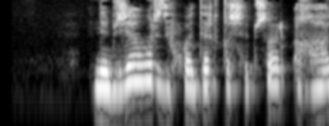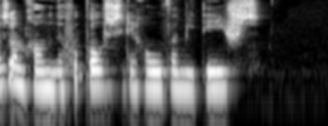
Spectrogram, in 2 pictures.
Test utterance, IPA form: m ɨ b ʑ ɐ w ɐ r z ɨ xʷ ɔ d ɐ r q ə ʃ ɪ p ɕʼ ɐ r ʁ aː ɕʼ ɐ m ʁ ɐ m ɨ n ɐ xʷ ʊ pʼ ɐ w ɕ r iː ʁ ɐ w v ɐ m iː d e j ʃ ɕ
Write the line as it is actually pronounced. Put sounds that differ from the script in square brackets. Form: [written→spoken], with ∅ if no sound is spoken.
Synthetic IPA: [m→n] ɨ b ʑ ɐ w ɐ r z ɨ xʷ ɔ d ɐ r q ə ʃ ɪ p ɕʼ ɐ r ʁ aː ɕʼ ɐ m ʁ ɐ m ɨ n ɐ xʷ ʊ pʼ ɐ w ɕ r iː ʁ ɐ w v ɐ m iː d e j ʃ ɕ

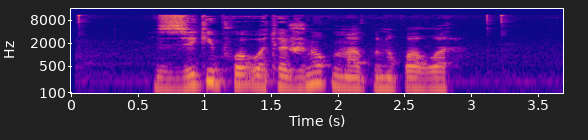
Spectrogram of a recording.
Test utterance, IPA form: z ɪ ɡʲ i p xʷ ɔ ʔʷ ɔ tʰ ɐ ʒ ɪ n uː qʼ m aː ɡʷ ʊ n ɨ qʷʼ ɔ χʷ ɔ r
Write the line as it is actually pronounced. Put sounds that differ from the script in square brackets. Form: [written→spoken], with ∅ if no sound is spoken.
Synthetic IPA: z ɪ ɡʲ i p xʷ ɔ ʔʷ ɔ tʰ ɐ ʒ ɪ n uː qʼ m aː ɡʷ ʊ n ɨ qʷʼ ɔ [χʷ→ʁʷ] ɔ r

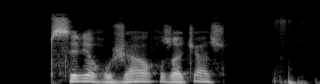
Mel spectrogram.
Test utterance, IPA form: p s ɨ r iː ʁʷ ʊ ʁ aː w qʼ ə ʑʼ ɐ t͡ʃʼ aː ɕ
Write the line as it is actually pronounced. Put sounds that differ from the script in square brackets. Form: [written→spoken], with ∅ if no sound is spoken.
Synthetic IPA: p s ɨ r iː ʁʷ ʊ [ʁ→ʒ] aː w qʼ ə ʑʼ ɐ t͡ʃʼ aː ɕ

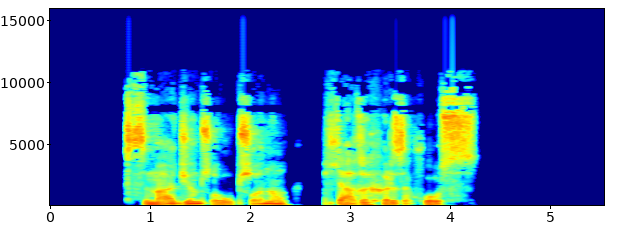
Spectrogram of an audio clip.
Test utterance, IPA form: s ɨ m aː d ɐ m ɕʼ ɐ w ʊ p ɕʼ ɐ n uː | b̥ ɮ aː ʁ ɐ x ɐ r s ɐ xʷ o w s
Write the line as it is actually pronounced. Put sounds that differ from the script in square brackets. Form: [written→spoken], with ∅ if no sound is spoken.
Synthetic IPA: s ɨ m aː [d→d͡ʒ] ɐ m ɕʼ ɐ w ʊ p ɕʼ ɐ n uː | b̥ ɮ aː ʁ ɐ x ɐ r [s→z] ɐ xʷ o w s

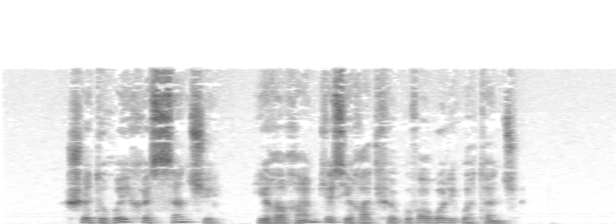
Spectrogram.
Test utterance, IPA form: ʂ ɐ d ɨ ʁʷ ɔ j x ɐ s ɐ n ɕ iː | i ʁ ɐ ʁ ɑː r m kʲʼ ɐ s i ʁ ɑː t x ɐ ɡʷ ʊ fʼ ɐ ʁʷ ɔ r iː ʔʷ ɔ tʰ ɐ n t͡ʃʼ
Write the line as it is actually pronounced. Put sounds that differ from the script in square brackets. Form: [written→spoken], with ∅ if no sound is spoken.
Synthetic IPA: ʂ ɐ d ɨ ʁʷ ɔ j x ɐ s ɐ n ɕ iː | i ʁ ɐ ʁ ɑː [r→∅] m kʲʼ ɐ s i ʁ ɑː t x ɐ ɡʷ ʊ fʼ ɐ ʁʷ ɔ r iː ʔʷ ɔ tʰ ɐ n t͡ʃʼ

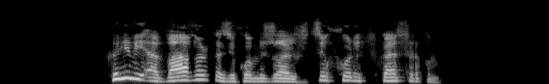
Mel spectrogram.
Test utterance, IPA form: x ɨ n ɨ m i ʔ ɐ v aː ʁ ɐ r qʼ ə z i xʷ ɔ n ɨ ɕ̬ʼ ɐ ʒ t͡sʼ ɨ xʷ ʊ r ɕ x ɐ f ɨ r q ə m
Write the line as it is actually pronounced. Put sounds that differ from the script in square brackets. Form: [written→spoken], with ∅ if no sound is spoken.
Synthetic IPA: x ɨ n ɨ m i ʔ ɐ v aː ʁ ɐ r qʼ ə z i xʷ ɔ [n→m] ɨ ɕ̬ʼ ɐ ʒ t͡sʼ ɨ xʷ ʊ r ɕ x ɐ f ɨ r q ə m

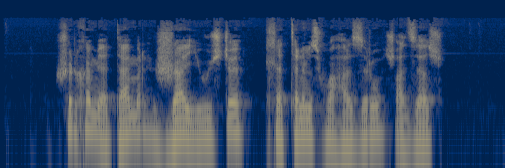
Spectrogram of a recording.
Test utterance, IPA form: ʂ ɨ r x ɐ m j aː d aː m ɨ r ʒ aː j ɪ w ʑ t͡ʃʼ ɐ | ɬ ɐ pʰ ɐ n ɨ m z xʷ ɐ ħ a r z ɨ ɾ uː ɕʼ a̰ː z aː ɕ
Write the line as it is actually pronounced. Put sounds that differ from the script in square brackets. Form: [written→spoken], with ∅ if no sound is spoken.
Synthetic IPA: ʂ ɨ r x ɐ m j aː d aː m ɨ r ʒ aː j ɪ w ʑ t͡ʃʼ ɐ | ɬ ɐ [pʰ→tʰ] ɐ n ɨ m z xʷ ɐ ħ a [r→∅] z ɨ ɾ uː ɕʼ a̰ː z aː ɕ

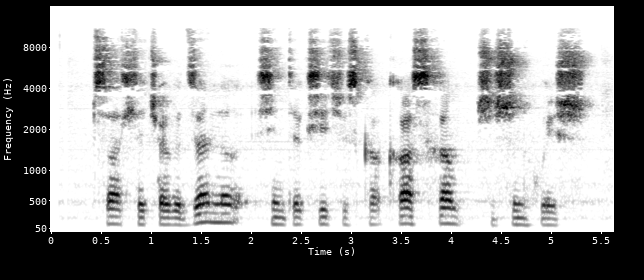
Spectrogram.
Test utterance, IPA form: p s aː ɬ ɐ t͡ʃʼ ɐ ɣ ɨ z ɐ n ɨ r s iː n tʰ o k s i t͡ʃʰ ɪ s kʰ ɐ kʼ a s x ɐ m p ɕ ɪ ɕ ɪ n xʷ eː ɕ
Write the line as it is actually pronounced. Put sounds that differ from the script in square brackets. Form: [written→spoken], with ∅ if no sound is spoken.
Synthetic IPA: p s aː ɬ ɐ t͡ʃʼ ɐ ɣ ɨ [z→d͡z] ɐ n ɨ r s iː n tʰ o k s i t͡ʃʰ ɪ s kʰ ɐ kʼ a s x ɐ m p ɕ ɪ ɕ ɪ n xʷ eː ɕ

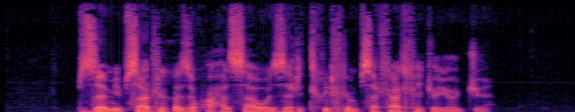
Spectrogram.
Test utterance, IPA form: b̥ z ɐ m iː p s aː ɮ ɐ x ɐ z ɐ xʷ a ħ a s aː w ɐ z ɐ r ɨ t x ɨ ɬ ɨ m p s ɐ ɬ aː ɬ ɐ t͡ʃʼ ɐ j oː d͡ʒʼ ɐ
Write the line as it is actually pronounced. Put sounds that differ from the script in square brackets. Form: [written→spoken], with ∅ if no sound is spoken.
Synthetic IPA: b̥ z ɐ m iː p s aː ɮ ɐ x ɐ z ɐ xʷ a ħ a s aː w ɐ z ɐ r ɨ t x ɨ ɬ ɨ m p s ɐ ɬ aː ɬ ɐ t͡ʃʼ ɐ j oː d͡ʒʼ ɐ

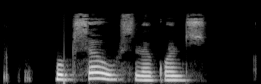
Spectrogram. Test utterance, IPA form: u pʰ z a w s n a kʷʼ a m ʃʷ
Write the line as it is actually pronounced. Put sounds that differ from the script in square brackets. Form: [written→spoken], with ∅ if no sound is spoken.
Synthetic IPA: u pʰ [z→s] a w s n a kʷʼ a [m→n] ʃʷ

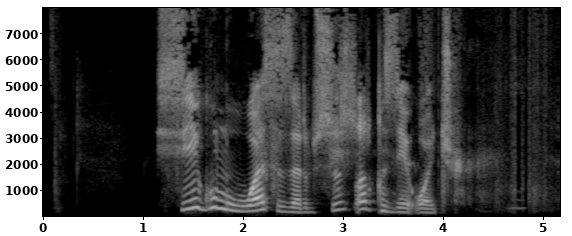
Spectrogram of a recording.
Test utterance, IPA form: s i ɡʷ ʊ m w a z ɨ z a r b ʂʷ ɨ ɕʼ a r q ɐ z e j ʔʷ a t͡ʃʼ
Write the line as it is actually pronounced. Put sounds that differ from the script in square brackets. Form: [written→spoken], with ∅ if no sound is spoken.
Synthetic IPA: s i ɡʷ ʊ m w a [z→s] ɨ z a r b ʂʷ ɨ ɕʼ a r q [ɐ→ə] z e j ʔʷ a t͡ʃʼ

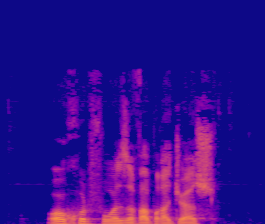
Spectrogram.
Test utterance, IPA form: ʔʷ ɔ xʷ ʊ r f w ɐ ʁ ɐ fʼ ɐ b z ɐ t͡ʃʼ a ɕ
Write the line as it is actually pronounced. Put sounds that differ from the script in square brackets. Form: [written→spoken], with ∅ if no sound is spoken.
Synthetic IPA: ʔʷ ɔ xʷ ʊ r f w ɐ [ʁ→z] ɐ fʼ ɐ b [z→ʁ] ɐ t͡ʃʼ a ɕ

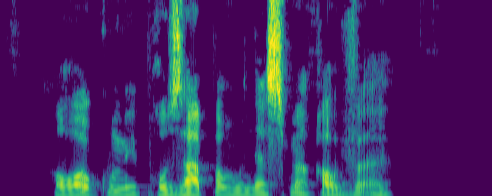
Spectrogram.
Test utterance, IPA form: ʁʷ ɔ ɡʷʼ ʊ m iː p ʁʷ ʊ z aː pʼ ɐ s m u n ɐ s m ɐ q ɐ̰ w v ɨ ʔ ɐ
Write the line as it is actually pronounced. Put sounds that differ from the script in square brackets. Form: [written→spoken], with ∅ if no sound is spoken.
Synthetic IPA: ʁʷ ɔ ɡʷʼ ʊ m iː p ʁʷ ʊ z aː pʼ ɐ [s→∅] m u n ɐ s m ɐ q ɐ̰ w v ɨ ʔ ɐ

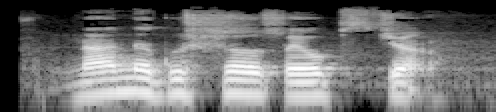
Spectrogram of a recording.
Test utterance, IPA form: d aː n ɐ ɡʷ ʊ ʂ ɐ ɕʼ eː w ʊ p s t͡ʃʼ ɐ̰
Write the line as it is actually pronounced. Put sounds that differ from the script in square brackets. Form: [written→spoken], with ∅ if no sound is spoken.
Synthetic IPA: [d→n] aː n ɐ ɡʷ ʊ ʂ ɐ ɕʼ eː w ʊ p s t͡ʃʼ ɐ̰

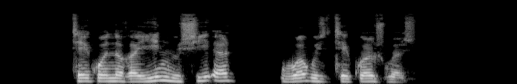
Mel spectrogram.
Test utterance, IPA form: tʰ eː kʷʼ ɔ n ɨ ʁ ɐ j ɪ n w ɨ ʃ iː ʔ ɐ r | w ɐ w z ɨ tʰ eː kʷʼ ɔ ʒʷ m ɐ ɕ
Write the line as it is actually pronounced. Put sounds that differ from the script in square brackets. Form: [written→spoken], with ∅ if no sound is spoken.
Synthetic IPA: tʰ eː kʷʼ ɔ n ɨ ʁ ɐ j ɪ n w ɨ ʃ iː ʔ ɐ r | w ɐ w z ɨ tʰ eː kʷʼ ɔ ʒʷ m ɐ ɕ

